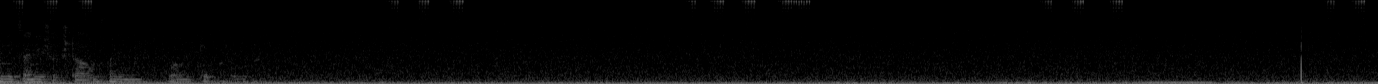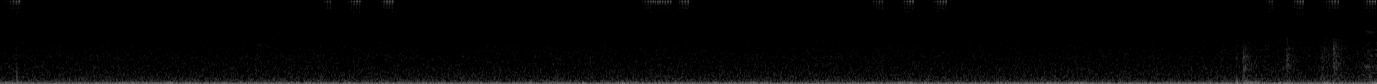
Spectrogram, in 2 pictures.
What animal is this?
Modestana ebneri, an orthopteran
